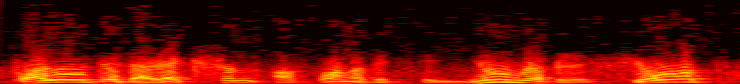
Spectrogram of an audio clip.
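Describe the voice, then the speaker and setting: Excitable old professor, high and swooping. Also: male voice, fast. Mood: lecturing. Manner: theatrical, declamatory, exclamatory. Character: excitable eccentric older scientist uncle, obsessive and domineering. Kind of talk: vintage radio drama acting. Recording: tinny, noisy old radio recording.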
